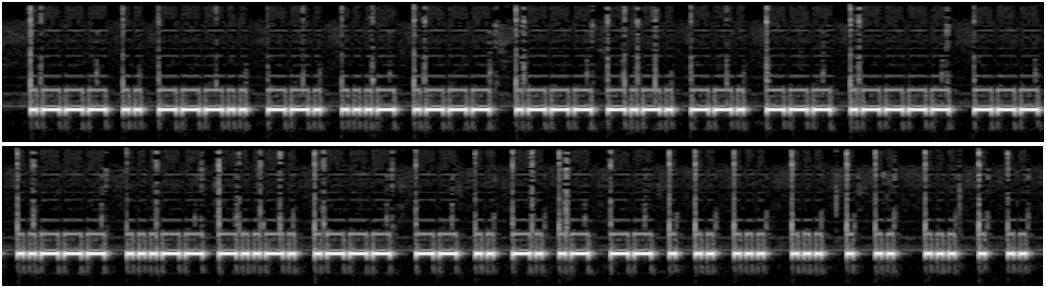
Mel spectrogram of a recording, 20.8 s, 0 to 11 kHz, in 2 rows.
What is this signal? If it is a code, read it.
Morse code, heard as a keyed tone, about 20 wpm, 660 Hz. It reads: JI8GVJ JCG O1O23/J MI NAME IS SEI SEI
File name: jh8cbh / 2021cw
